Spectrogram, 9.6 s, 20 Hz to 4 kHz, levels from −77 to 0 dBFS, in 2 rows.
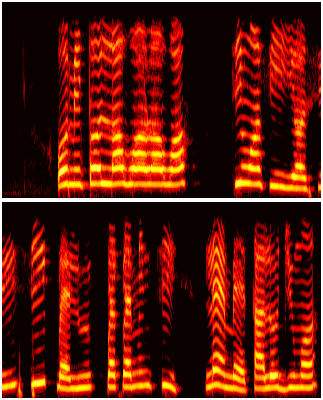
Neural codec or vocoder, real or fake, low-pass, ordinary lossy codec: none; real; 3.6 kHz; none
